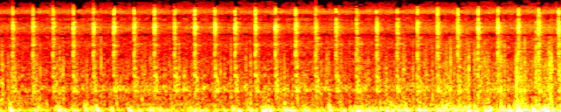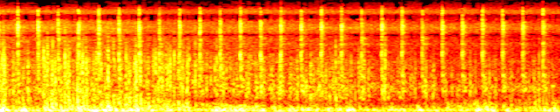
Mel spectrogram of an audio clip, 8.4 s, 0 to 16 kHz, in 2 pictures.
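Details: 2000 Chevy Tahoe Limited engine at idle: a rapid, sharp, evenly spaced ticking knock from inside the engine at a steady rate; cause not yet found.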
